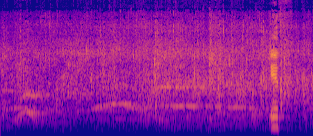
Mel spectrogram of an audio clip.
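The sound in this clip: Applause and cheering from a conference audience forms a steady, fairly faint wash of crowd noise, with a voice speaking over it and one brief sharp burst near the end.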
